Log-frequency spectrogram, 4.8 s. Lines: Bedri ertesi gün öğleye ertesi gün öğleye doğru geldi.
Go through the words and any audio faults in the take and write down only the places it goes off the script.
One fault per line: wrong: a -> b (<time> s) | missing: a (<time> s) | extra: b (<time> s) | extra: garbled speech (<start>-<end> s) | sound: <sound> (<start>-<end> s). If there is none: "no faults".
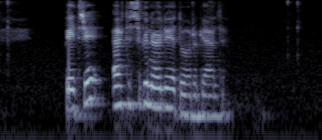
missing: ertesi gün öğleye (2.7 s)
